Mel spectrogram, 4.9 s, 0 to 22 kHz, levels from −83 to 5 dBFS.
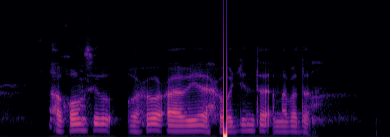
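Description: At 2.80 s a single hard bang cuts through the speech. This is invalid numbers at full scale: a calculation produced invalid values, pinning the output at maximum for 40 ms.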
